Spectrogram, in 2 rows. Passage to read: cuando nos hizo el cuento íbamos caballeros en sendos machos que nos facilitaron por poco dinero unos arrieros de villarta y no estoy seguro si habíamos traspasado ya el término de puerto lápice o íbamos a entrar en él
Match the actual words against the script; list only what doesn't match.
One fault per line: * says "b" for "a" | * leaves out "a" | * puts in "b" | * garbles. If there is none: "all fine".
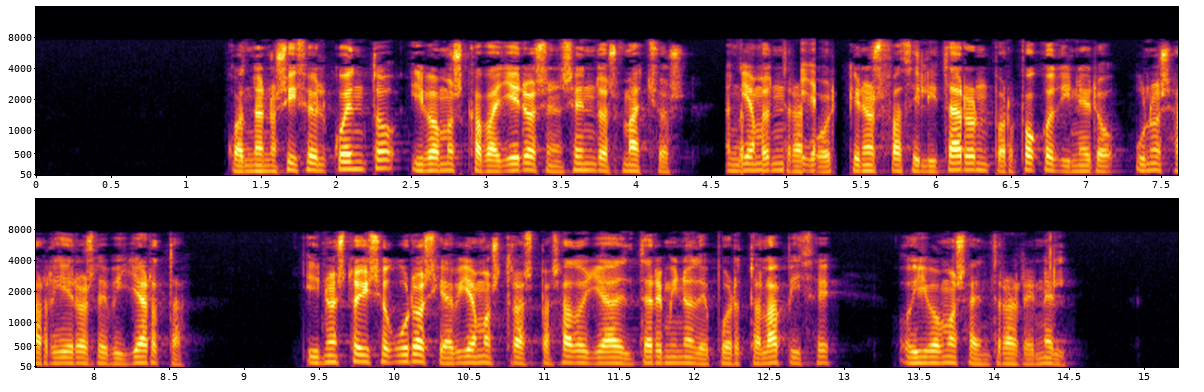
* garbles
